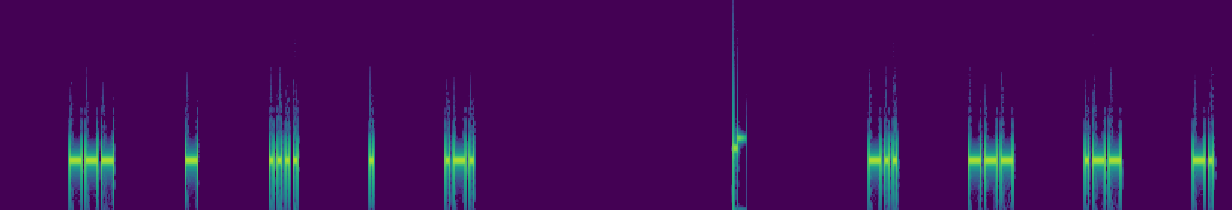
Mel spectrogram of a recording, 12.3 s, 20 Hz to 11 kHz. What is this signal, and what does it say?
Morse code, heard as a keyed tone, about 30 wpm, spaced as for 10 wpm, 700 Hz. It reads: OTHER DOWN
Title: 6x Character Spacing - Top 100 Words - 30wpm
